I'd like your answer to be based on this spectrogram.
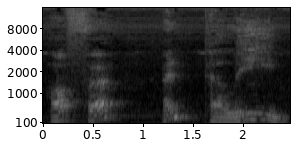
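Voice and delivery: half and thalene drawn out very slowly; slow syllable breakdown; syllable split. Shown as a demonstration. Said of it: "इसको पढ़ेंगे कैसे".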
